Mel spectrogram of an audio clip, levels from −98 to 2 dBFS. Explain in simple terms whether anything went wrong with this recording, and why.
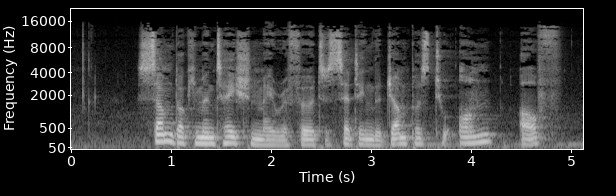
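Nothing went wrong here.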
